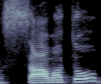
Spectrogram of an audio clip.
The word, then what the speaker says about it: Sábato: I'm saying Sábato because the A has an accent.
